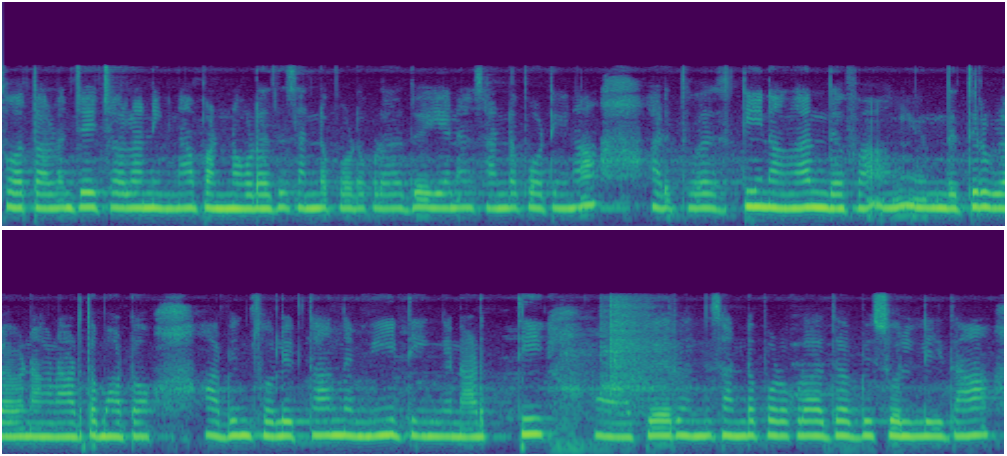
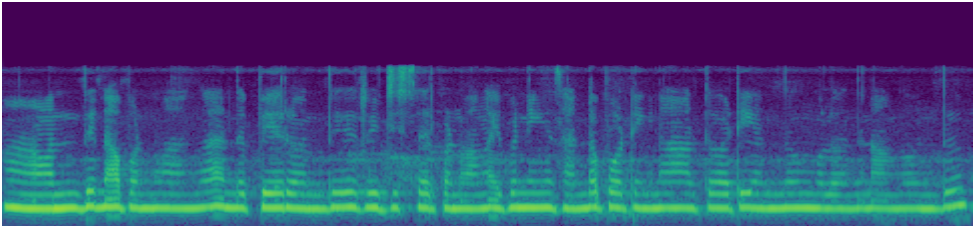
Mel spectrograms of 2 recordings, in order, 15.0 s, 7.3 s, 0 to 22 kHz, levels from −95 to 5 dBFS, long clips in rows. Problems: background sounds at intervals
